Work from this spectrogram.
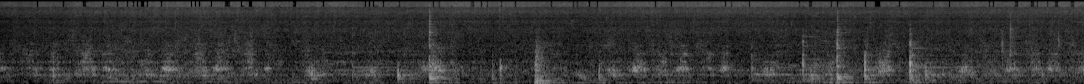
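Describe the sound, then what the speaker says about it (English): Ginger, garlic and bay leaves fry in butter for dal makhani, a soft continuous sizzle broken by frequent light clicks and scrapes of stirring. "Fry this all nicely, very nicely."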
